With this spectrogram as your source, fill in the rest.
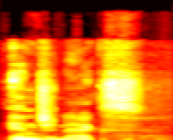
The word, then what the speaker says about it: Nginx: the other options are Nginx, right?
